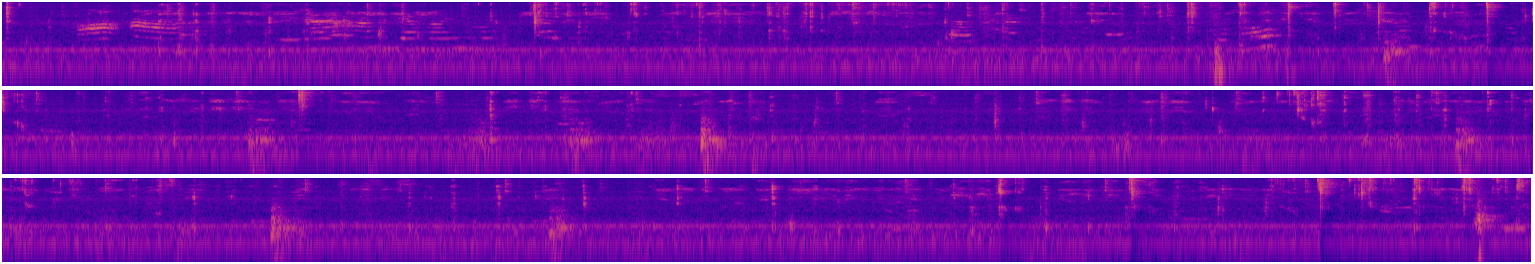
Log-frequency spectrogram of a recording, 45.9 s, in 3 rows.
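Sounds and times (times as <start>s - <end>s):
steady low hum: 0.0s - 45.9s
person chewing: 1.5s - 18.6s, 19.6s - 39.1s, 39.8s - 45.9s.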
